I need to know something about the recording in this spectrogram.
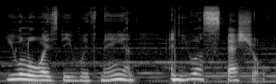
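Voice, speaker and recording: A woman's voice: mid-range voice, steady tone, fairly quick, warm tone, faint music behind, natural voice. A young woman playing an earnest, idealistic, old-souled girl with formal wording in an audio drama. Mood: earnest, tender. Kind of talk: scripted audio drama dialogue.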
